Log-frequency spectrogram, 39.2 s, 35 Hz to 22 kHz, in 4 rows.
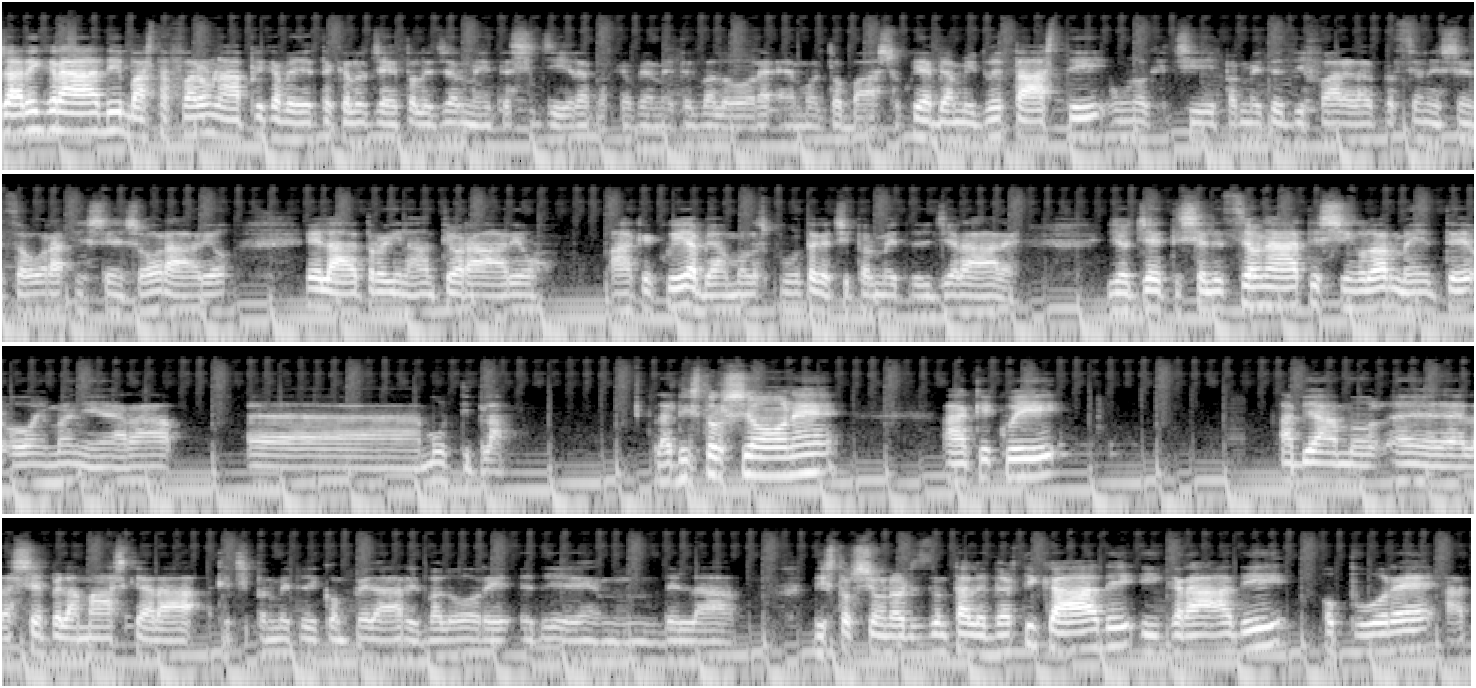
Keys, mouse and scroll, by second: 1.3 click, 3.4 click, 3.8 click, 4.0 click, 4.3 click, 22.7 click, 36.5 click.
